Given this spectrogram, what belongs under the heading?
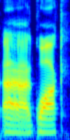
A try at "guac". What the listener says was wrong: He's got a hard G in it. It's walk.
